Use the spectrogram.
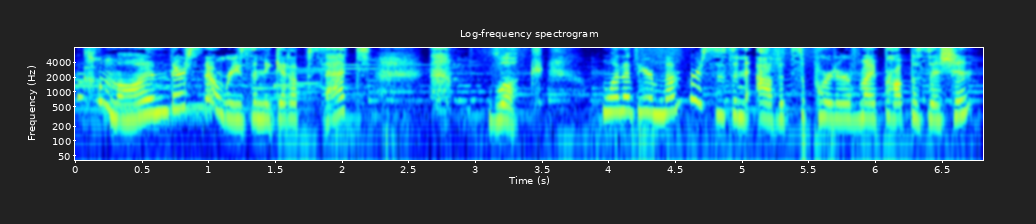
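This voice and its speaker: A woman voicing a mischievous young female funeral director who makes cheerful, macabre sales pitches in a game. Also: lively intonation, moderate pace, over music. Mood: teasing. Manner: teasing, salesy, darkly playful. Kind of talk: video game voice acting.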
